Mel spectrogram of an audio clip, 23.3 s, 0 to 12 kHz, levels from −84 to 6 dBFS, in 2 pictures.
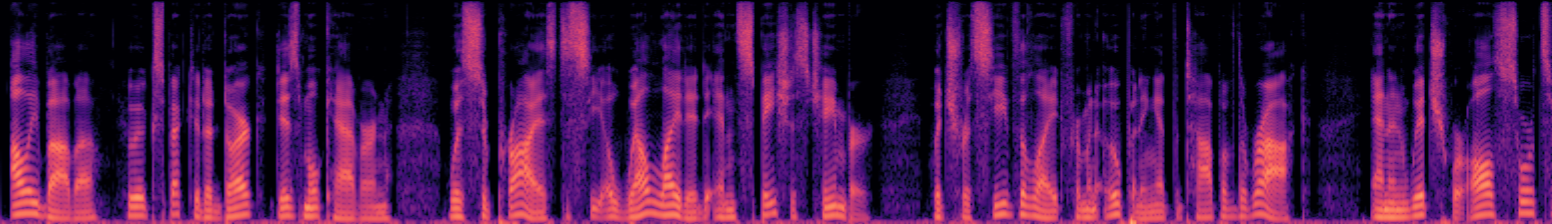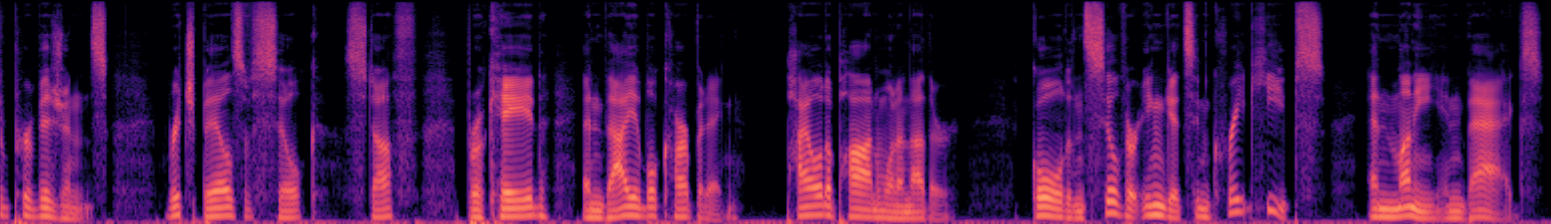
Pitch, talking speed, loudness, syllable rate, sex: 115 Hz, 160 wpm, -21 LUFS, 4.9 syllables/s, male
